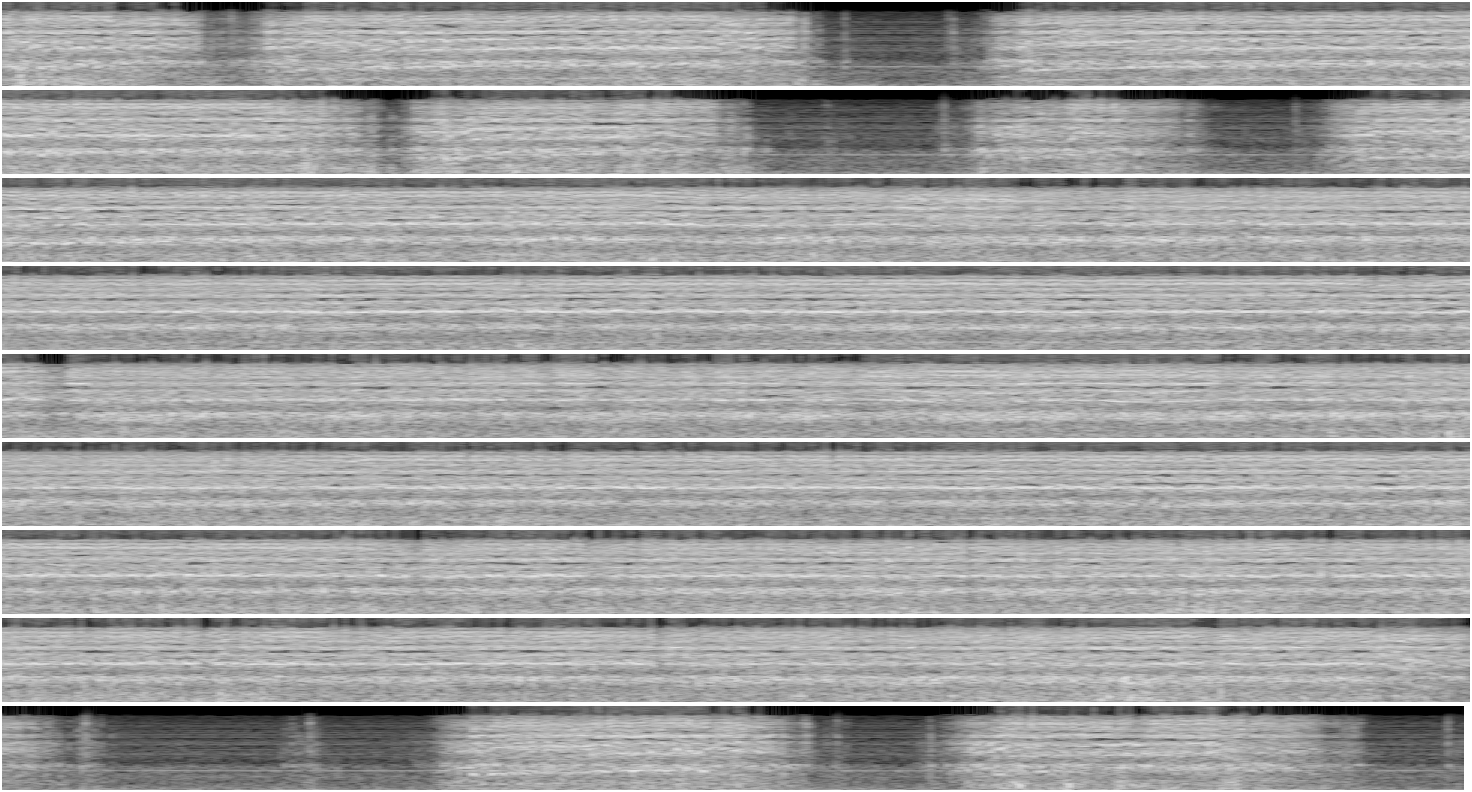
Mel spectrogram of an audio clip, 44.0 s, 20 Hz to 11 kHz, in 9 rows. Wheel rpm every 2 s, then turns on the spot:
150, 110, 190, 110, 60, 200, 220, 230, 230, 230, 230, 230, 230, 240, 230, 230, 230, 230, 230, 150, 80, 100.
40-42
